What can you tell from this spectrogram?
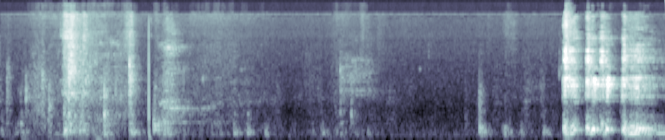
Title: Clearing my throat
